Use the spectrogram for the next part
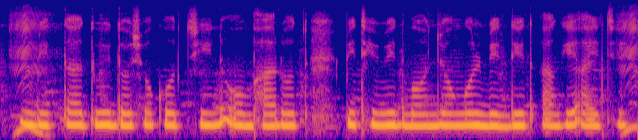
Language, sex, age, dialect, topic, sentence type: Bengali, female, 18-24, Rajbangshi, agriculture, statement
